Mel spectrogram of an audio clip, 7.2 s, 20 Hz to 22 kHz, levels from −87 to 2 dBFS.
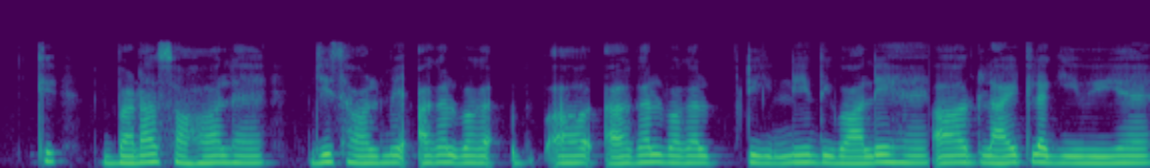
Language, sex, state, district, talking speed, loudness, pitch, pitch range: Hindi, female, Rajasthan, Churu, 175 wpm, -27 LUFS, 165 Hz, 160-170 Hz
